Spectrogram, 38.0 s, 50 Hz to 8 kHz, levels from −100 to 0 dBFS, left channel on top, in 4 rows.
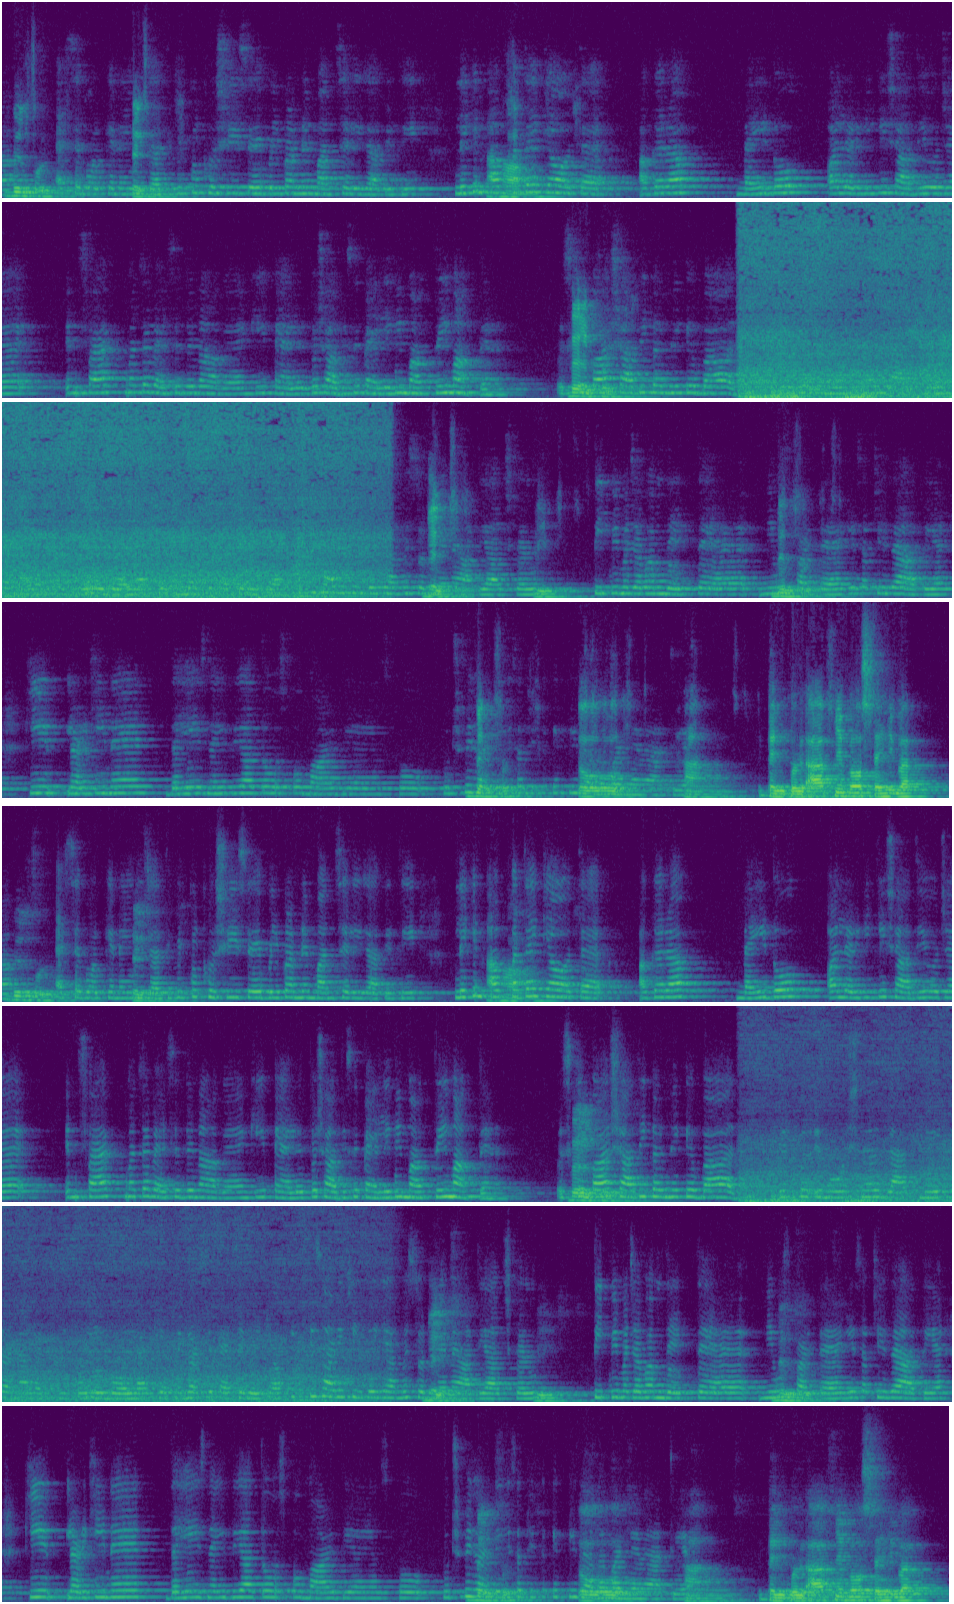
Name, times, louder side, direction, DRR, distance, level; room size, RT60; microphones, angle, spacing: voice 1, 0.0-0.6 1.3-1.6 5.0-5.4 15.2-15.7 23.2-23.4 24.3-24.6 26.7-27.1 33.1-33.7 34.3-34.7 35.3-35.8 36.1-37.6, left 2 dB, 60° left, 8 dB, 0.8 m, -29 dB
voice 2, 0.5-4.1 4.5-6.0 6.4-6.9 7.3-8.0 8.3-9.7 10.1-14.5 15.1-16.9 17.3-24.4 24.9-28.4 28.8-35.5, right 2 dB, 55° right, 6 dB, 0.8 m, -36 dB
sound 1, 16.9-22.9, left 7 dB, 80° left, 0.3 m, -34 dB
9.3 x 4.8 x 4.2 m, 1.1 s
head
